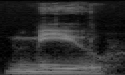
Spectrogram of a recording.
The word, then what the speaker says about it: Mieux: the third one is mew which means better in french i believe i think it's pronounced miu actually i don't even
